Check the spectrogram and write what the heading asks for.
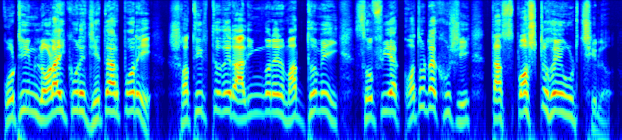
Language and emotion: Bengali, happy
